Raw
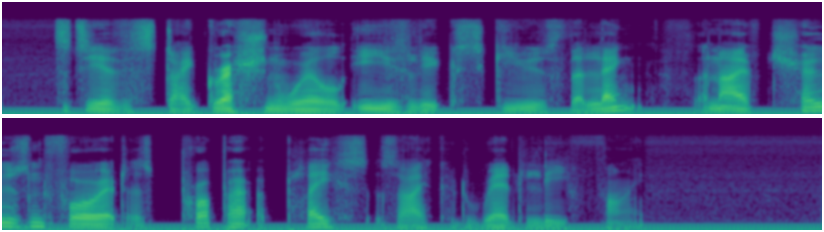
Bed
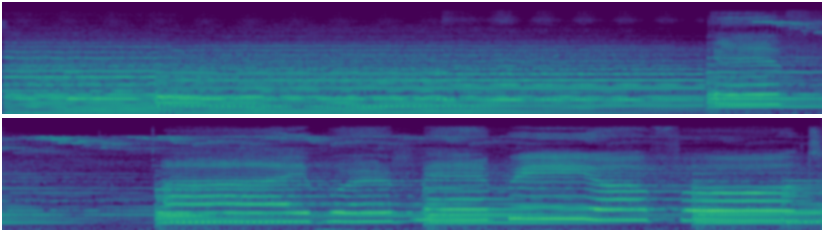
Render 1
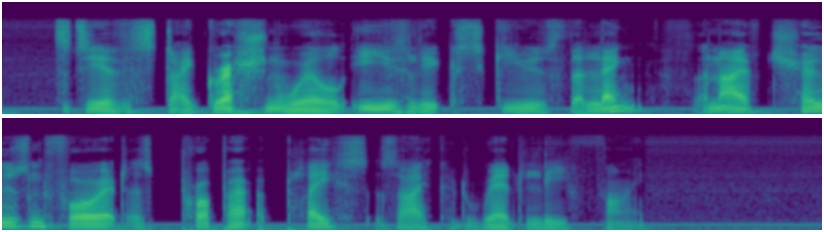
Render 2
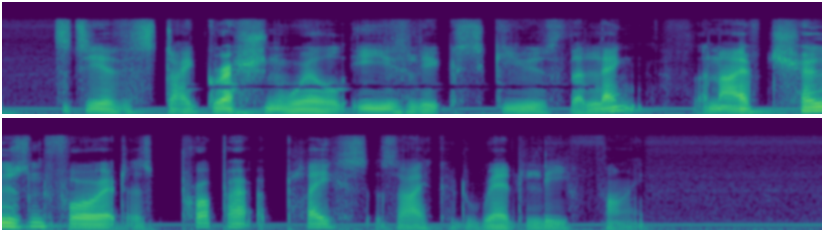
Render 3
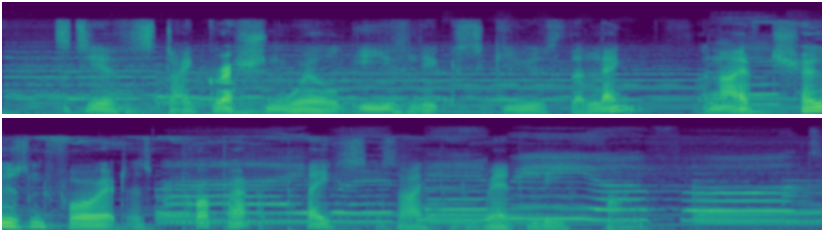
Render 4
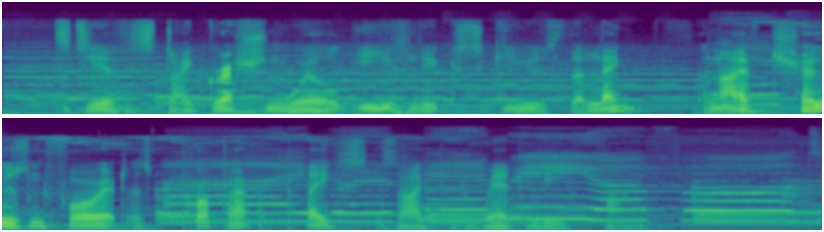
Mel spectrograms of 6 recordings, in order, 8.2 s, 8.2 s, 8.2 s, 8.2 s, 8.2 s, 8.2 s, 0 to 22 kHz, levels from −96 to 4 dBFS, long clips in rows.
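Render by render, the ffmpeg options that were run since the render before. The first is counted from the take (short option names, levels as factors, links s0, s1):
-af "bandreject=f=50:t=h:w=4,bandreject=f=100:t=h:w=4,bandreject=f=150:t=h:w=4"
-filter_complex "[0:a]asettb=1/sr,asplit=3[s0][s1][s2];[s0]atrim=end=0.924[s3];[s1]atrim=start=0.92:end=2.97,asetpts=PTS-STARTPTS,afade=t=in:d=0.004:c=qsin,afade=t=out:st=2.046:d=0.004:c=qsin,asuperstop=centerf=980:order=20:qfactor=5.5[s4];[s2]atrim=start=2.966[s5];[s3][s4]acrossfade=d=0.004:c1=hsin:c2=qsin[s6];[s6][s5]acrossfade=d=0.004:c1=qsin:c2=hsin,asettb=1/sr,asplit=3[s7][s8][s9];[s7]atrim=end=3.694[s10];[s8]atrim=start=3.69:end=4.19,asetpts=PTS-STARTPTS,afade=t=in:d=0.004:c=qsin,afade=t=out:st=0.496:d=0.004:c=qsin,acontrast=36[s11];[s9]atrim=start=4.186[s12];[s10][s11]acrossfade=d=0.004:c1=hsin:c2=qsin[s13];[s13][s12]acrossfade=d=0.004:c1=qsin:c2=hsin,asettb=1/sr,asplit=3[s14][s15][s16];[s14]atrim=end=4.894[s17];[s15]atrim=start=4.89:end=5.78,asetpts=PTS-STARTPTS,afade=t=in:d=0.004:c=qsin,afade=t=out:st=0.886:d=0.004:c=qsin,highpass=f=150:p=1[s18];[s16]atrim=start=5.776[s19];[s17][s18]acrossfade=d=0.004:c1=hsin:c2=qsin[s20];[s20][s19]acrossfade=d=0.004:c1=qsin:c2=hsin"
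-filter_complex "[1:a]volume=0.668[s0];[0:a][s0]amix=inputs=2:normalize=0"
-af "volume=1.78,alimiter=limit=0.891:level=0:latency=1"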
